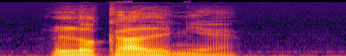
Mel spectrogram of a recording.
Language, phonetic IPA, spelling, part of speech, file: Polish, [lɔˈkalʲɲɛ], lokalnie, adverb, Pl-lokalnie.ogg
